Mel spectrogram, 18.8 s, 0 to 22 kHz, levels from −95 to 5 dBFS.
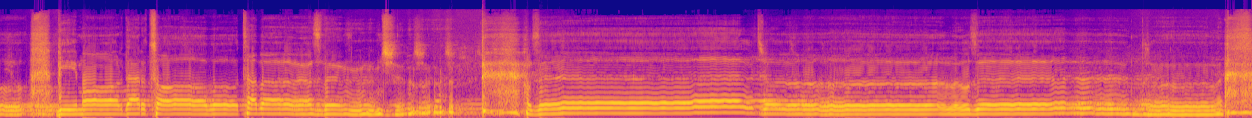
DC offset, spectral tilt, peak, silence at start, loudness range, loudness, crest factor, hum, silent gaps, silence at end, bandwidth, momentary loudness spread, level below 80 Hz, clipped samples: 0.5%; -6 dB/octave; 0 dBFS; 0 s; 2 LU; -8 LUFS; 8 dB; none; none; 0 s; 16 kHz; 3 LU; -44 dBFS; 0.3%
